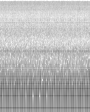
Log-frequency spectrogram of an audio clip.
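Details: Home oxygen concentrator with a humidifier water bottle filled with distilled water and tubing to the machine, running normally: steady low motor hum with rapid regular compressor pulsing.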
